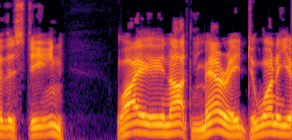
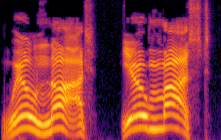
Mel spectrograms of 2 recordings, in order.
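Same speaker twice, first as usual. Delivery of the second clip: much higher, loud outraged demand; shouted; 12 semitones higher, 5 dB louder, much slower than usual. A narrator's reading. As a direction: bark the order at her. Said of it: "Dyer shouted".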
